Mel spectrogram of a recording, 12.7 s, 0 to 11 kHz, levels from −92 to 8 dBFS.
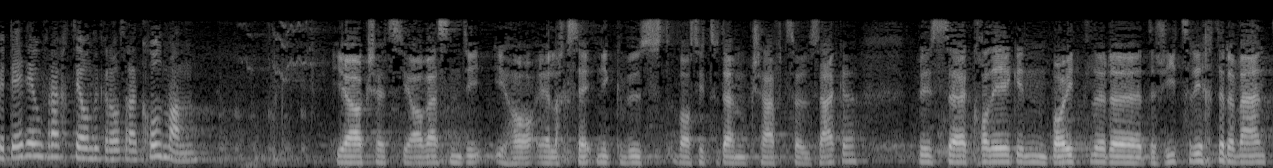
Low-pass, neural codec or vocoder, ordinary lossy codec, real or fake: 7.2 kHz; none; AAC, 64 kbps; real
